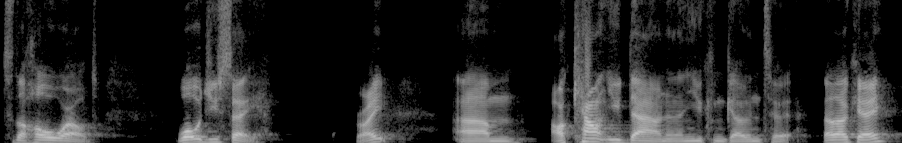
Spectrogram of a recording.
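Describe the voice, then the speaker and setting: A man's voice: mid-range voice, lively intonation, normal speed, a bit bright. A man hosting a podcast with eager enthusiasm, repeating words and restarting his sentences as he talks. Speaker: podcast host.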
